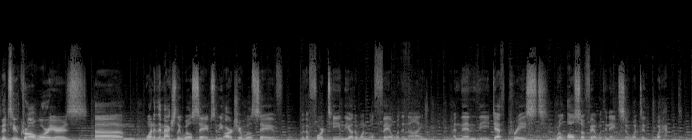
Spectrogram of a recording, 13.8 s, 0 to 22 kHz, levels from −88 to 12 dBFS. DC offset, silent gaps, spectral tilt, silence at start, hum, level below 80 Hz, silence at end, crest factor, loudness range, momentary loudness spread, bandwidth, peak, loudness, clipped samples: under 0.1%; none; -4.5 dB/octave; 0 s; none; -38 dBFS; 0 s; 18 dB; 6 LU; 11 LU; 15.5 kHz; -10 dBFS; -29 LUFS; under 0.1%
